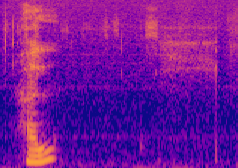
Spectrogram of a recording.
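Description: A felt-tip marker scratching faintly on paper as a word is handwritten, mostly in the second half. A single spoken word is the loudest sound, just after the start.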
